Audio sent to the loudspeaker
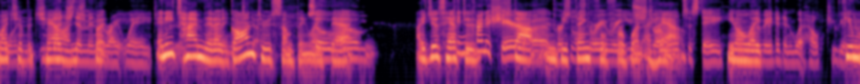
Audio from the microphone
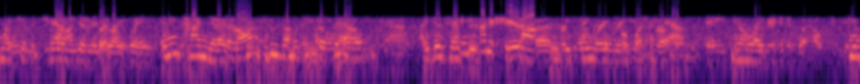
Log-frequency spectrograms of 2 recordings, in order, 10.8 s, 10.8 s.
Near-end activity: present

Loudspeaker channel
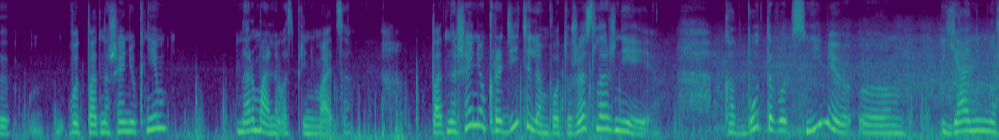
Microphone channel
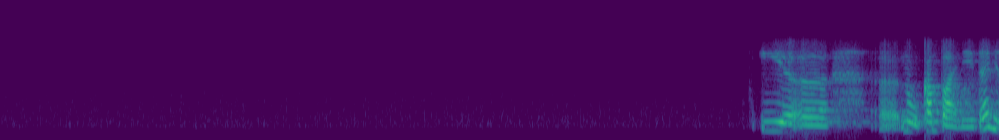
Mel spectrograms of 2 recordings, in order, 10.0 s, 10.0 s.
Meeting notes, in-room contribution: present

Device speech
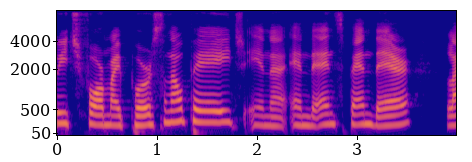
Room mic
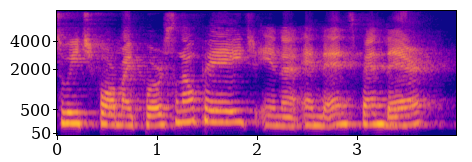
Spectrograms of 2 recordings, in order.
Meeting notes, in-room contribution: none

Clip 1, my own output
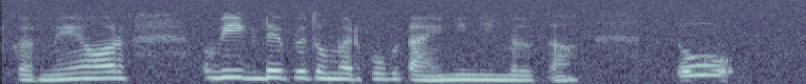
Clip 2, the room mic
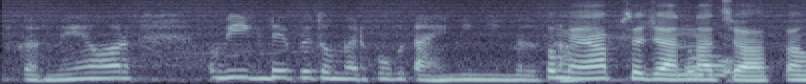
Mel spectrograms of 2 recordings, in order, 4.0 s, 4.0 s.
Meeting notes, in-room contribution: present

